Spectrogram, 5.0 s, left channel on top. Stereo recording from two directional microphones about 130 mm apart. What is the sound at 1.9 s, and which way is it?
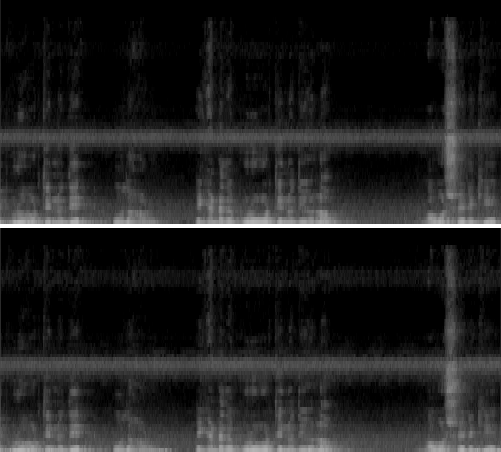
A man's voice, 20° left (ahead or behind).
